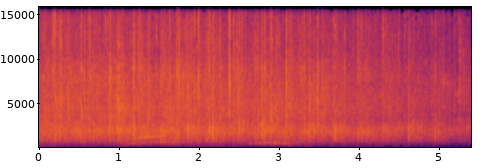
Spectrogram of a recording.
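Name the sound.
audience clapping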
